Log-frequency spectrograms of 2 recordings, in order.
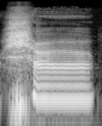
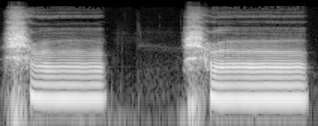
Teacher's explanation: যদি শ্বাস-প্রসা বন্ধ হয়ে আবার উপক্রম হয় ঠিক অনেকটা এরকম হা কন্ঠের মাঝখান থেকে হলকের মাঝখান থেকে বা কণ্ঠনালীর মাঝখান থেকে চাপ দিয়ে এভাবে উচ্চারণ করতে হবে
